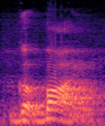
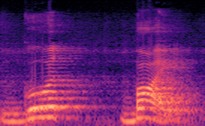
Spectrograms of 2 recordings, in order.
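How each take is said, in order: First: Put-on "good boy" run together, the D turning into B; assimilated D. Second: Said in the usual way. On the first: Shown as a demonstration. Teacher showing assimilation, D of "good boy" blended into B. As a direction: say "good boy" as "goob boy", joined up. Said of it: "sound more like a B". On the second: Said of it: "the D sound in good may change slightly".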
